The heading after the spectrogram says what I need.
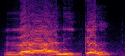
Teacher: یہاں زبان باہر نکالیں گے ہم، جب بھی ذال آئے گی تو اس کو زبان باہر نکال کے پڑھا جاتا ہے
